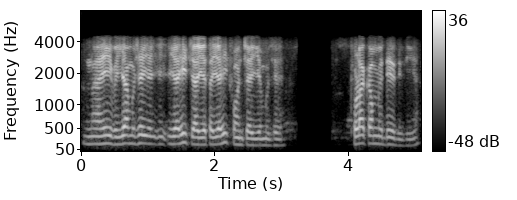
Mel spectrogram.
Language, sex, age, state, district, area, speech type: Hindi, male, 18-30, Uttar Pradesh, Prayagraj, urban, conversation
